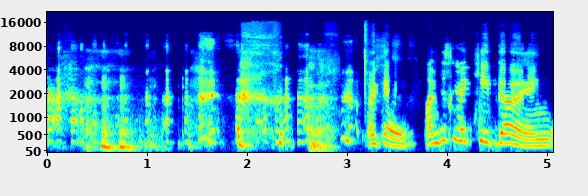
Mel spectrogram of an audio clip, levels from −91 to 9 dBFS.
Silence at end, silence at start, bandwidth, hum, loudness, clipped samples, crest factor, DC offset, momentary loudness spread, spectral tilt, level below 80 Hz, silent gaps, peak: 0 s; 0 s; 17 kHz; none; -21 LUFS; under 0.1%; 18 dB; under 0.1%; 9 LU; -5 dB/octave; -56 dBFS; none; -2 dBFS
